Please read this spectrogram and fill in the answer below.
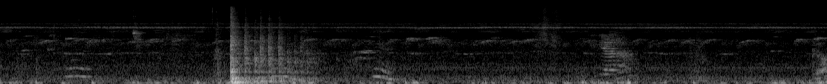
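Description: Steady chorus of night creatures chirping, a high steady tone with rows of short repeated chirps, and a single thump about two seconds in.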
